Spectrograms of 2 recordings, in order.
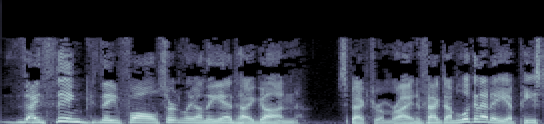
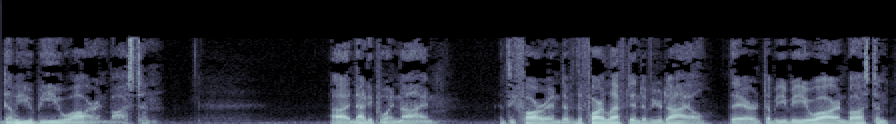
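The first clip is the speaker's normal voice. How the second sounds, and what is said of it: Mock public radio announcer voice. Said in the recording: “I have to use my public radio voice”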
